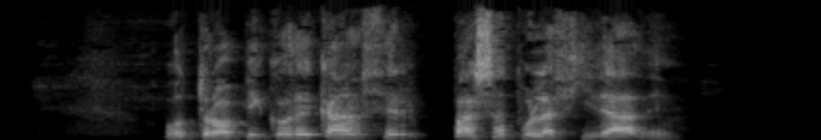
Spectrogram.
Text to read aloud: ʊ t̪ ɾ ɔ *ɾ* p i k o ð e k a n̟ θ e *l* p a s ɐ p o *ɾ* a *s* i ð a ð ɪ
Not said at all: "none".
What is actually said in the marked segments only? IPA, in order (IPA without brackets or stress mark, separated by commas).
none, ɾ, l, θ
